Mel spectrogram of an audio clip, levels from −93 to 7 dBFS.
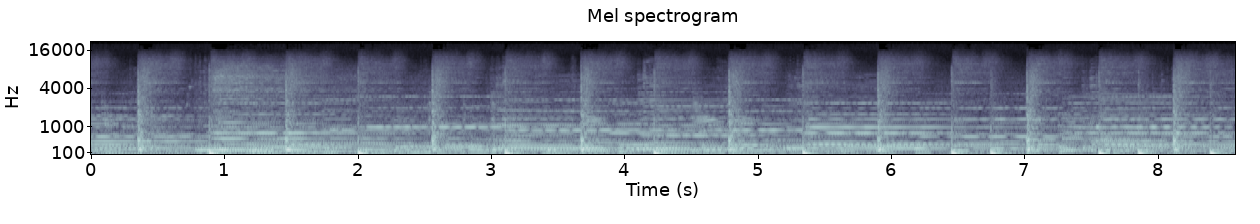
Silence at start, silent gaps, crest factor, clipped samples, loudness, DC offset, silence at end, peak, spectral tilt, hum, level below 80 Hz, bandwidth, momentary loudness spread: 0 s; none; 16 dB; under 0.1%; -17 LUFS; under 0.1%; 0 s; 0 dBFS; -5.5 dB/octave; none; -22 dBFS; 15.5 kHz; 3 LU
